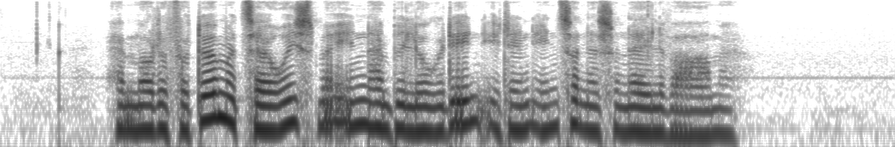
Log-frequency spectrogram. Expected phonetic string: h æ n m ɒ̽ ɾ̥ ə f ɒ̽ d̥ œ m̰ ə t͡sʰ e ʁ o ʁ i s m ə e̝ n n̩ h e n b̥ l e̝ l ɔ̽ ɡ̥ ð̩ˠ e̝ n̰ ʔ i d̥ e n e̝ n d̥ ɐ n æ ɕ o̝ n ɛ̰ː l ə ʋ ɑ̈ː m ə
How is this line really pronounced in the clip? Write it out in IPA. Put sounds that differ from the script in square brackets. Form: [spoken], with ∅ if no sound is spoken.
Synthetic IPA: h æ n m ɒ̽ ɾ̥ ə f ɒ̽ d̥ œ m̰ ə t͡sʰ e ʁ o ʁ i s m ə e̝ n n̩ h [æ] n b̥ l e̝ l ɔ̽ ɡ̥ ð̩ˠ e̝ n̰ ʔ i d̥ e n e̝ n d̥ ɐ n æ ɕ o̝ n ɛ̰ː l ə ʋ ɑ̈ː m ə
